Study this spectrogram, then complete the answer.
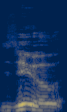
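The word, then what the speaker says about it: Xero: Other options are zero. I know that people use zero as well. That's spelled X E R O.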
